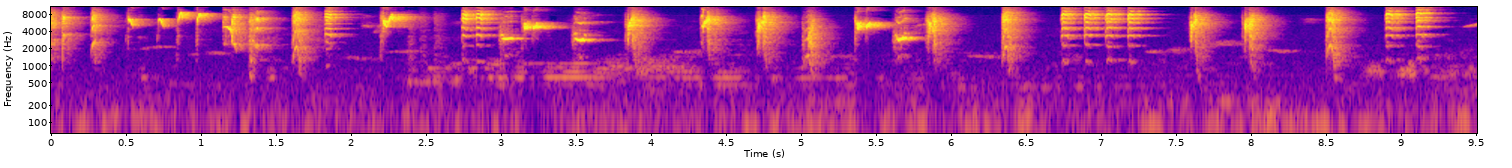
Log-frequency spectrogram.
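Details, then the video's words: Oriental magpie-robin giving a noisy, harsh song meant to provoke silent birds into singing: a rapid run of high whistles and scratchy buzzy notes, sliding up and down, delivered in quick bursts with brief pauses. "konin yang diam malas bunyi akan nyaut jadi gacor setelah mendengar suara konin berisik ini !!"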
